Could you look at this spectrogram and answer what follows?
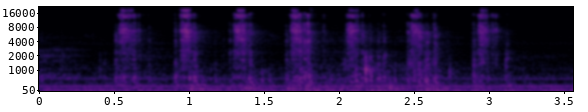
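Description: A socket wrench ratcheting as it tightens the nut on a chainsaw clutch rod, eight quick evenly spaced clicking strokes, close and fairly quiet, with no talking.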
